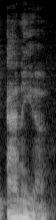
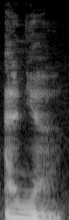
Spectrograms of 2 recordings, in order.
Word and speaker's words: Ania: You see, I used to call her Anya. It's actually Ania. It's Ania, not Anya.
